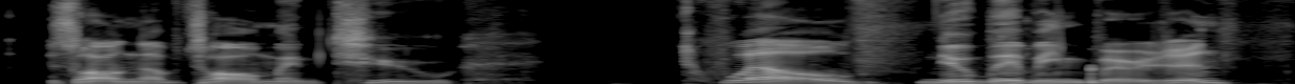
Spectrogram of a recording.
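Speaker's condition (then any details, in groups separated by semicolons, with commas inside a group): Cerebral palsy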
